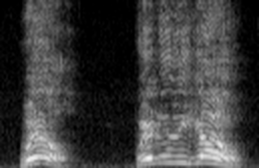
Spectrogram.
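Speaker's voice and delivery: usual speaking voice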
